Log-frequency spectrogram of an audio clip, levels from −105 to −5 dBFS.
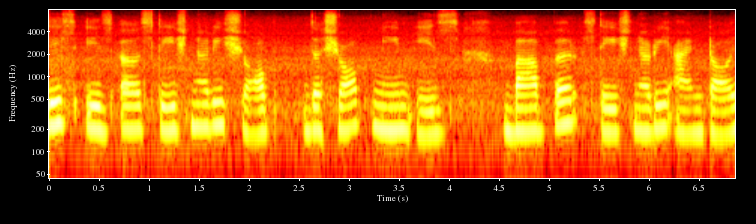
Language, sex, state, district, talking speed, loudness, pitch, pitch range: English, female, Punjab, Pathankot, 115 wpm, -20 LUFS, 200 Hz, 190-220 Hz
